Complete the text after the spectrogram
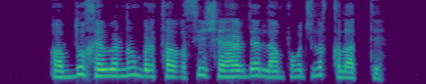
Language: Uyghur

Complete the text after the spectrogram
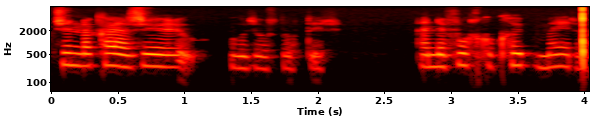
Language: Icelandic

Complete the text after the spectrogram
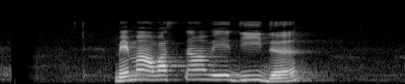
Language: Sinhala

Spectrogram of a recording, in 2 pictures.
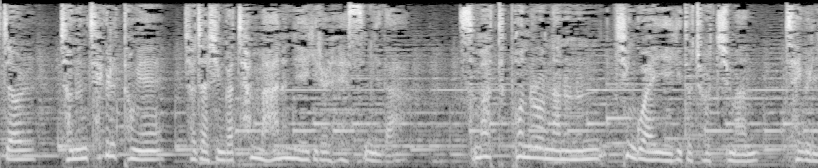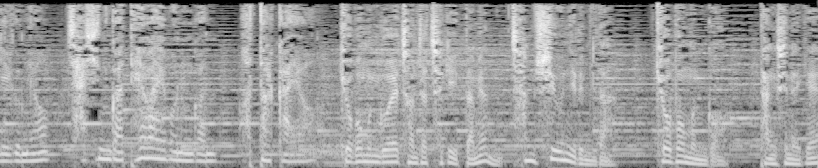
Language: Korean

